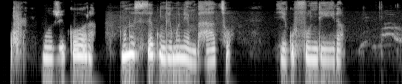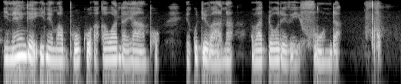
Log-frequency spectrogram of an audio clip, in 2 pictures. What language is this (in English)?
Ndau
